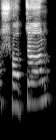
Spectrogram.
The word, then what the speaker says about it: সচল: র অমর অমর হবে তারপর দেখ সচল এখানে দন্তস হবে না উচ্চারণ তালি স হবে স চল সচল তারপরে অচল অ চলস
